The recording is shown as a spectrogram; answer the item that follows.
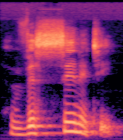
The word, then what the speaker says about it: vicinity: اولین کلمه امروز vicinity. خب همونطور که میبینید استرس روی صدای س یا حرف سی هست.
